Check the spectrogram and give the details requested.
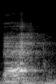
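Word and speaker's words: בית: And then we've learned the bet, the second letter, and it is pronounced like the letter B.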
